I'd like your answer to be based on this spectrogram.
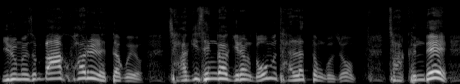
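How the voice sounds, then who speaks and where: High-voiced man preaching to children. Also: a little fast, dry recording, studio quality. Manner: animated, asks children questions. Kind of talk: children's sermon, storytelling.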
